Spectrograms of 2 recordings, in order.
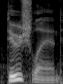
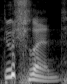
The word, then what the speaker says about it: Deutschland: You say I thought it was doucheland. Deutschland, yes.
